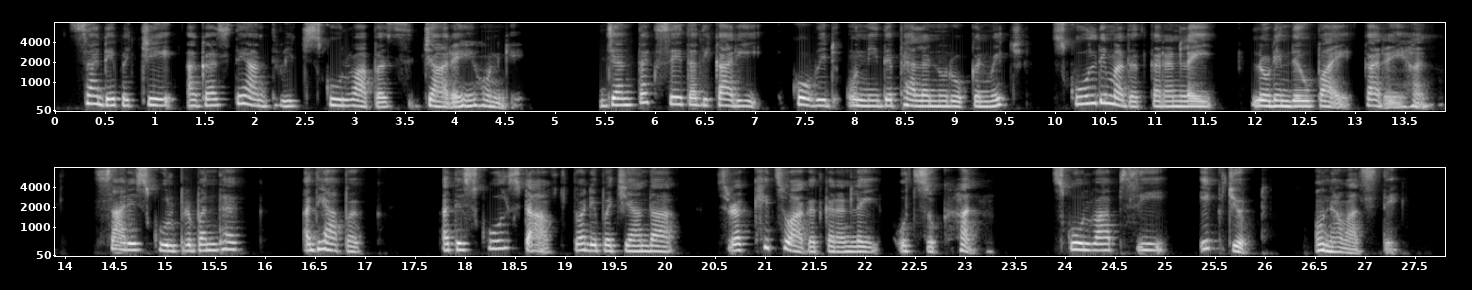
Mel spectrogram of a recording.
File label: Message Punjabi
